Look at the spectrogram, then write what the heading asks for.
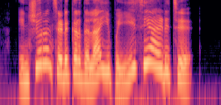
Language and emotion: Tamil, happy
